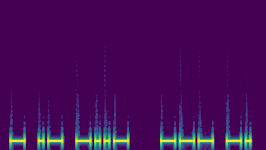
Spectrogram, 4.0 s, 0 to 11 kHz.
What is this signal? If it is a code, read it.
Morse code, heard as a keyed tone, about 17 wpm, 700 Hz. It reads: TAX ON
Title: Sentences from Top 1000 Words - Review Part 5 - 17wpm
